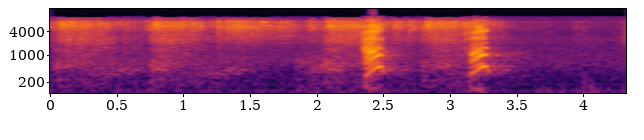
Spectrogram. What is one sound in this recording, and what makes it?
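A blade slashes and strikes with sharp hits.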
